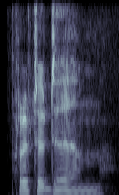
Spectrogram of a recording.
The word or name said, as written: protoderm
